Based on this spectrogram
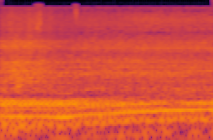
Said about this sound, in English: Pull myself up, slurp up what I can, and race to the passenger side of the ride, barely getting in as the truck lurches forward and away from the scene.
